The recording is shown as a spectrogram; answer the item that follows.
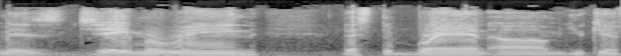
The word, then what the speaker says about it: JMoreen: from understood alright alright so my name is Jay marine that's the brand you can find me on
